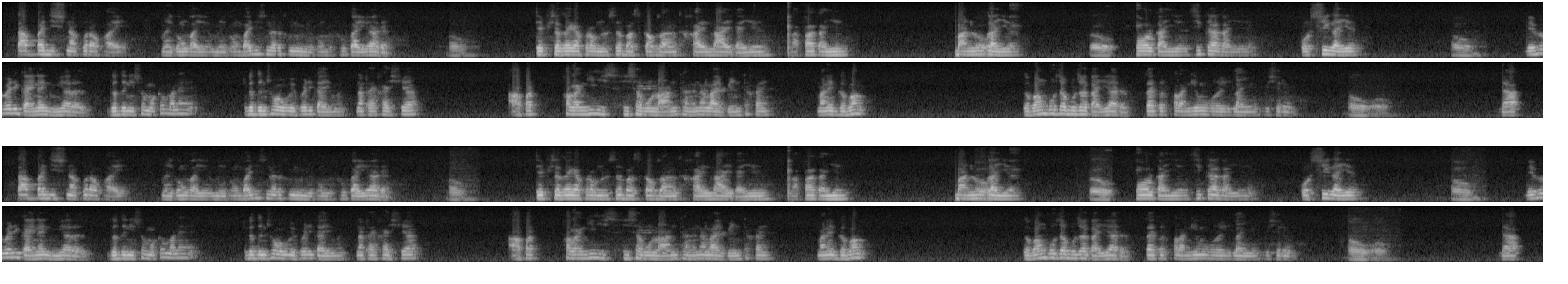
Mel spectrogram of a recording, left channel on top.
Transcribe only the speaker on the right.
औ।
औ
औ
औ
औ औ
